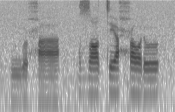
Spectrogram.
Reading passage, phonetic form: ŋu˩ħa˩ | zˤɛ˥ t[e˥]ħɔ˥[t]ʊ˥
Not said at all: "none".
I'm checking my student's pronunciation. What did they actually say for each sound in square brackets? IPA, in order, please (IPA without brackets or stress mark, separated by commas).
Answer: e˥, ɾ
